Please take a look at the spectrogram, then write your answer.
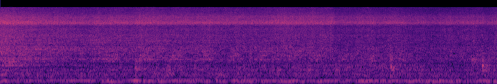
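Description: Ground spice paste sizzles in hot oil with turmeric in a kadhai, a steady close hiss that fills the clip without a break and fades slightly toward the end, with no voices over it.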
